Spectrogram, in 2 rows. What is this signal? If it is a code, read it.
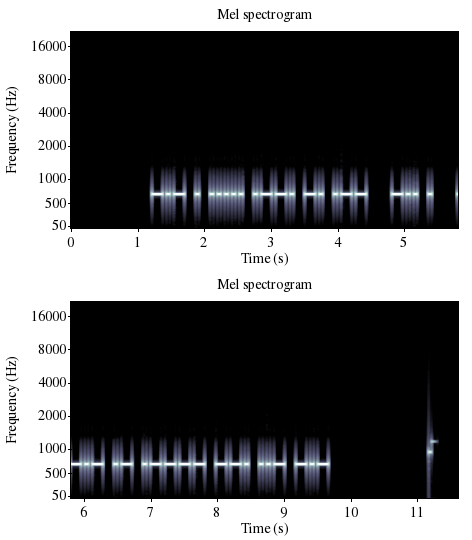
Morse code, heard as a keyed tone, about 22 wpm, 700 Hz. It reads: KE5PNW DE KA1GUK
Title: USA Callsign DE Callsign - 6 Characters - 22wpm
